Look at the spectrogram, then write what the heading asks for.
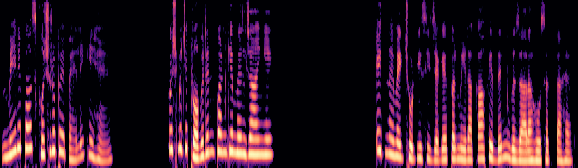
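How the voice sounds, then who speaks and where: A woman's voice: fairly high pitch, warm tone, no room sound, clean studio sound. A woman voicing a weary, disillusioned female office worker in an audiobook story, earnest and brooding.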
